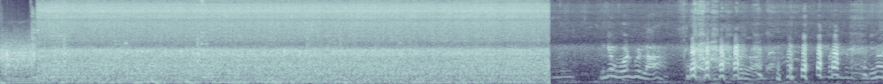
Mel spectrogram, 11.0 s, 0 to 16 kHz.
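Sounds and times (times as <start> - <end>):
waterfall roaring: 0.4 - 6.9.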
